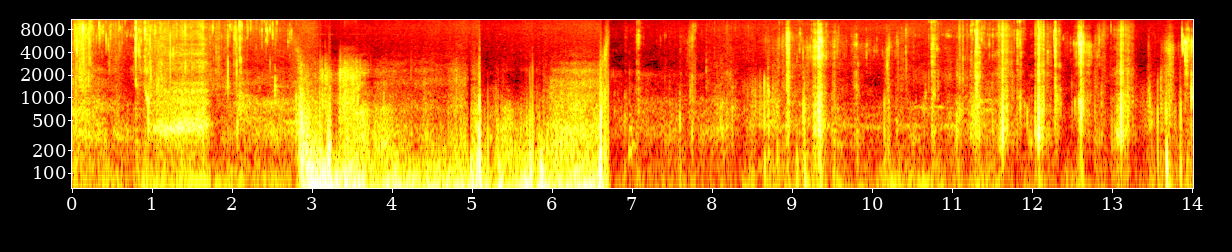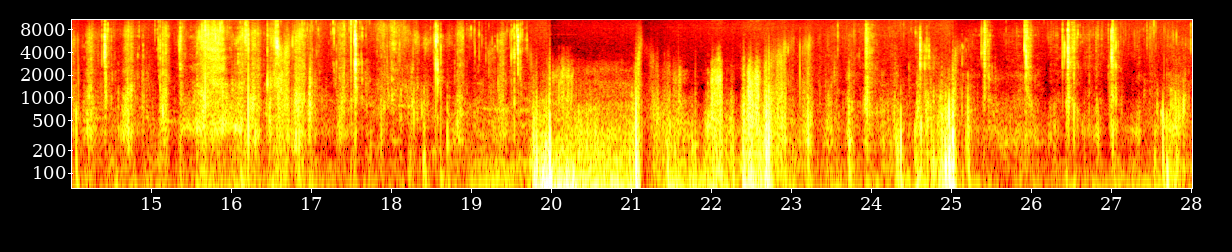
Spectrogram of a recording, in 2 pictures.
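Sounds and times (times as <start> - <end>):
crunching and chewing food: 0.0 - 2.9, 6.6 - 19.8, 21.1 - 28.0
low muffled rumble: 2.8 - 6.8, 19.6 - 23.1.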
